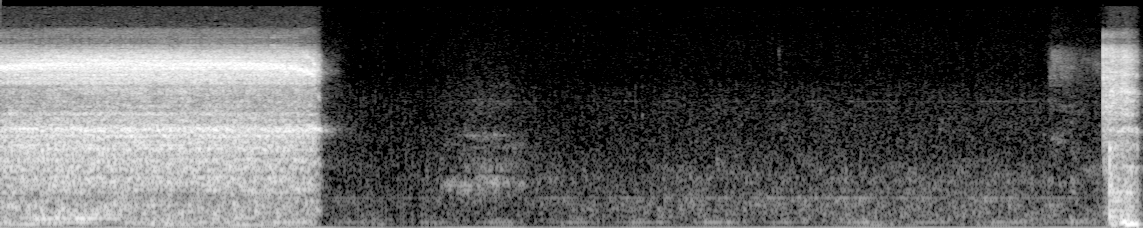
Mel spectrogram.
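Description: A Vaporesso Veco tank e-cigarette with a freshly soaked ceramic coil gives a strong steady vapour hiss for about two seconds, then near silence follows before a second short hiss starts at the end.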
